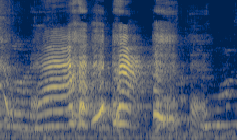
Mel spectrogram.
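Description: Baby belly laughing in high-pitched, wavering bursts, the loudest about a second in.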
